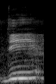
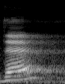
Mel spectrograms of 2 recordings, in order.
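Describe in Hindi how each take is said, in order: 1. स्वर एक लंबी 'ee' ध्वनि है। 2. स्वर एक छोटी 'uh' ध्वनि है। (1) "ये वोविल है, इससे पहले जो टी एच ई प्रयोग हुआ है इसको हम दी बोलते हैं।" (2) "ये कॉन्सोनेंट है जी, इससे पहले हम इसको द बोलते हैं"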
